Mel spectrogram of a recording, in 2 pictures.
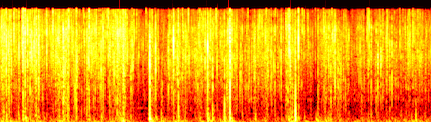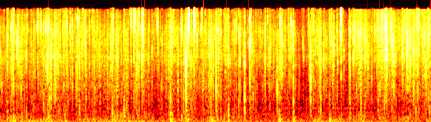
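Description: Two hollow, hand-sized cones of clear plastic bubble wrap are squeezed and crinkled with the fingers close to the microphone. A dense, steady crackle of crinkling and rustling plastic runs throughout, with a few sharper, louder cracks standing out. The sound is full-range, from a low rumble up to bright, crisp highs, and each snap dies away almost instantly.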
